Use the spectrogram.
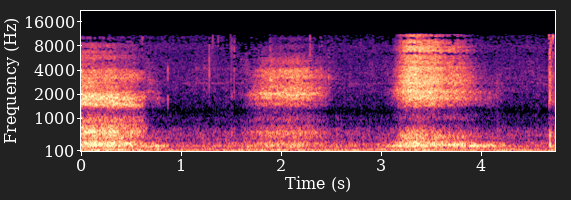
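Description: Slow breaths during a guided breathing exercise: a long airy exhale followed by two more soft, breathy inhale-exhale swells, close and quiet, with no speech.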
